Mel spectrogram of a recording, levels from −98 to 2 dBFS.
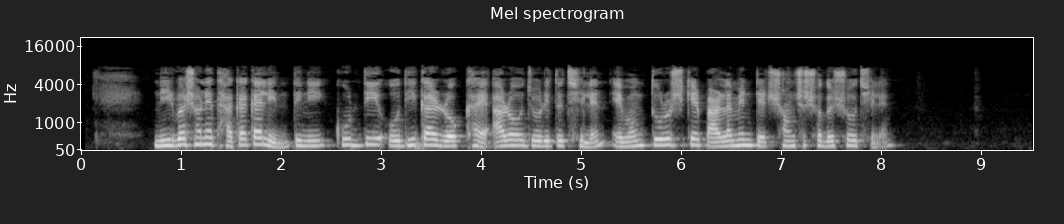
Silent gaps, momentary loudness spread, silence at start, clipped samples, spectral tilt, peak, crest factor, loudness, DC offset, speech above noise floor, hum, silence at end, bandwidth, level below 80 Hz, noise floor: none; 7 LU; 0.75 s; under 0.1%; -5 dB/octave; -2 dBFS; 16 dB; -18 LUFS; under 0.1%; 57 dB; none; 1.4 s; 7.8 kHz; -56 dBFS; -75 dBFS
